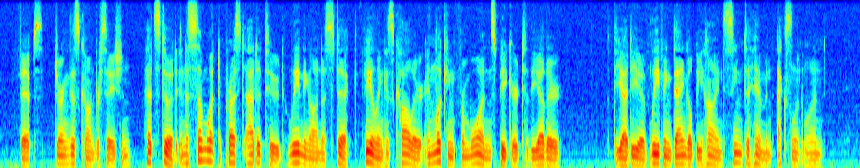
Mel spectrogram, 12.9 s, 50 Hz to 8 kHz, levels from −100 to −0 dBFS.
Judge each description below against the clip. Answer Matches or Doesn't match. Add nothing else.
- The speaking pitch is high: Doesn't match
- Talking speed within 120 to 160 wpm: Doesn't match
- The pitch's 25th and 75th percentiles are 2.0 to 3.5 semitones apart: Doesn't match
